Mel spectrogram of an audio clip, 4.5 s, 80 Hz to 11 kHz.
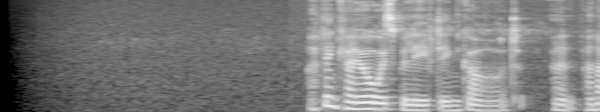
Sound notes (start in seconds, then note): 0.6 birds chirping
